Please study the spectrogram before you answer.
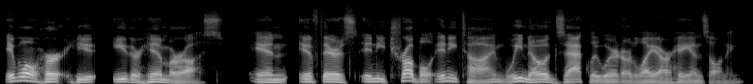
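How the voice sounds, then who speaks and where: A male narrator acts out a middle-aged police superintendent from a mystery audiobook. He is cautious, wooden and unflappable, with plain, measured phrasing. The voice sits on the low side with a wide-moving pitch, recorded very dry. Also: animated, no echo, natural voice. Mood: stolid, cautious. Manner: measured, impassive, plain-spoken.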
